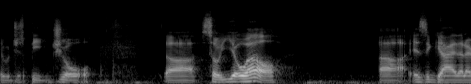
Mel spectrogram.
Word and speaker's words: Joel: love our Mia it's gol actually it's not Joel and that makes sense right he's not I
